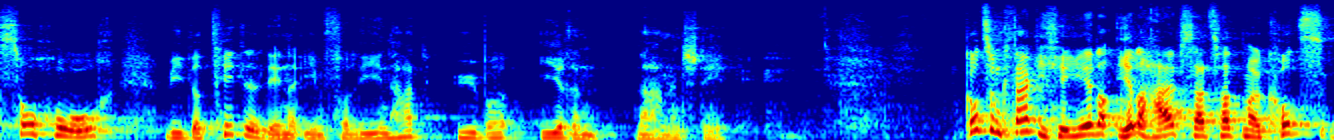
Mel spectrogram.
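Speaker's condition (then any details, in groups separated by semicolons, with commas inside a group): No condition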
